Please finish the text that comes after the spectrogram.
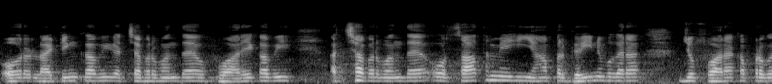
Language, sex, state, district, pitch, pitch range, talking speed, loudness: Hindi, male, Punjab, Fazilka, 165 Hz, 155-170 Hz, 195 wpm, -20 LUFS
